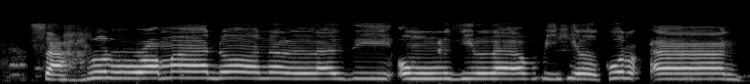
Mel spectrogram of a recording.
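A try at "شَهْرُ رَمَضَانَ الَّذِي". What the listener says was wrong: Oke, coba dari alladzinya panjangkan ya. Syahrul Ramadan alladzi, panjangkan.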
